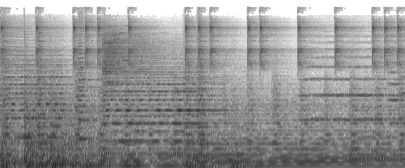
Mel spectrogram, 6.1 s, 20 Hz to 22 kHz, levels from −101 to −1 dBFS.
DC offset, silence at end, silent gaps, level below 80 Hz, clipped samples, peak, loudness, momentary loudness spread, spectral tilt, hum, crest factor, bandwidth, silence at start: under 0.1%; 0 s; none; -34 dBFS; under 0.1%; -10 dBFS; -26 LUFS; 6 LU; -3.5 dB/octave; none; 16 dB; 19 kHz; 0 s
